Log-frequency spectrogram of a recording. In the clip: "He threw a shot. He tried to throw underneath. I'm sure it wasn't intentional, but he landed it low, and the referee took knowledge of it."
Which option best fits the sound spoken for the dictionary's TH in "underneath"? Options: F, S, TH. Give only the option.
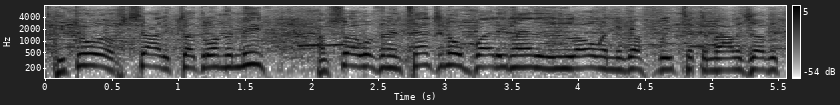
F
